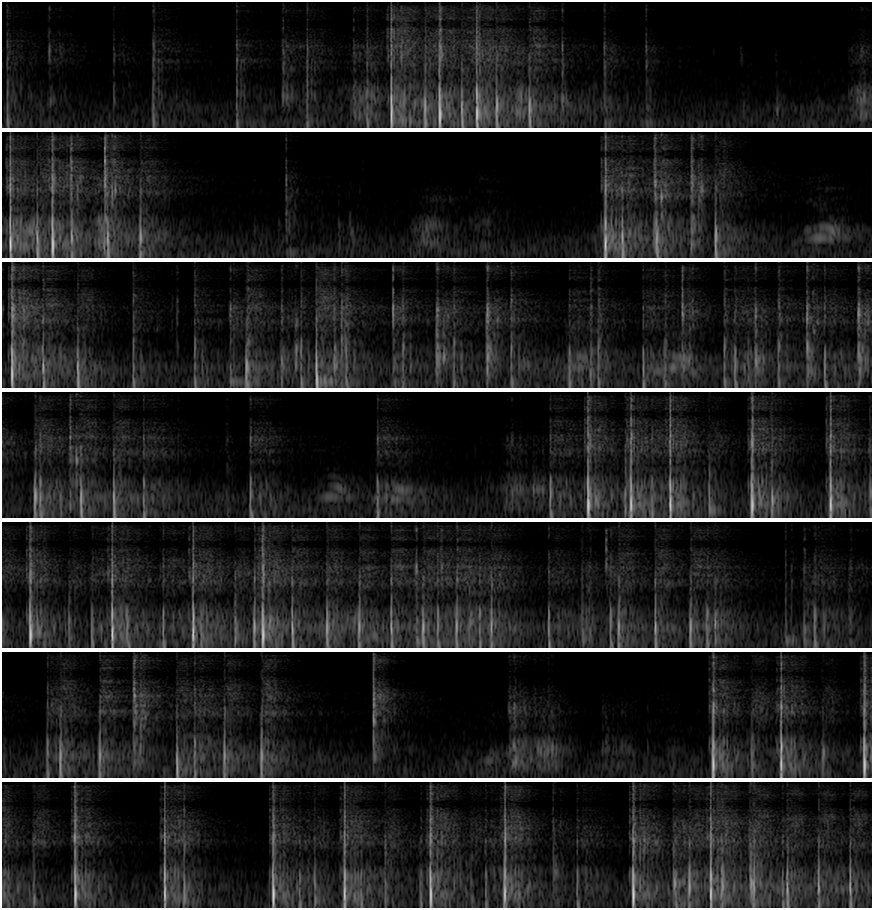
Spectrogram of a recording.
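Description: Paintball markers firing in rapid strings of sharp pops, in bursts lasting one to several seconds with short lulls between.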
